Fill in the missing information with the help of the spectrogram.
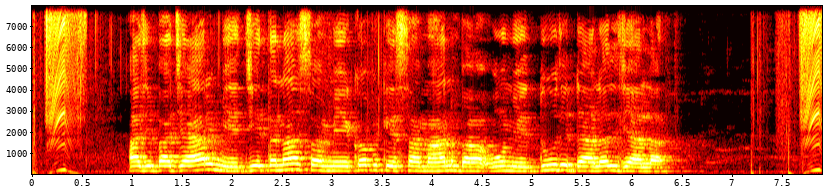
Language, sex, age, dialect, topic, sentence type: Bhojpuri, male, <18, Southern / Standard, agriculture, statement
